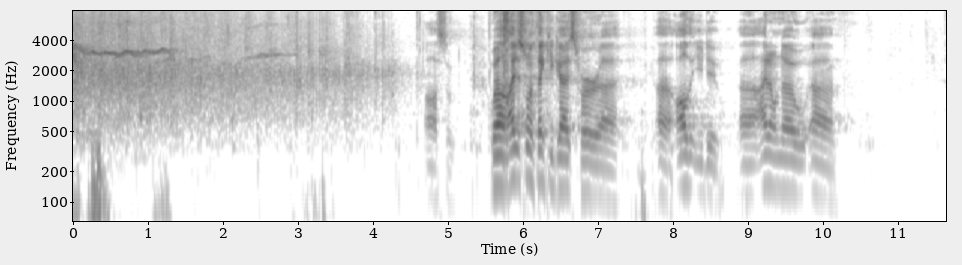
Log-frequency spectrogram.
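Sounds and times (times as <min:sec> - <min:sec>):
high sustained whistle: 0:00.0 - 0:01.5, 0:02.3 - 0:03.0
audience applause at a Royal Rangers gathering: 0:00.0 - 0:04.4
speech: 0:04.8 - 0:10.3.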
